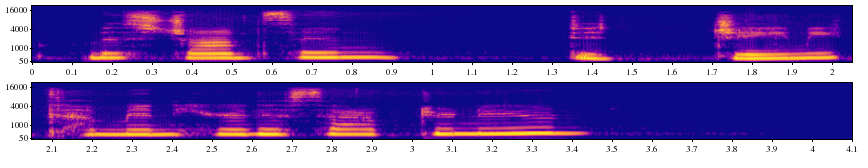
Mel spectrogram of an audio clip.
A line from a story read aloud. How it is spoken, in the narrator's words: Sophie said nervously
